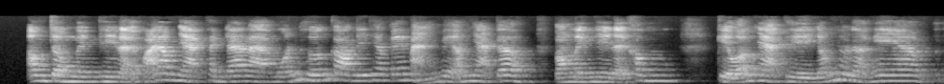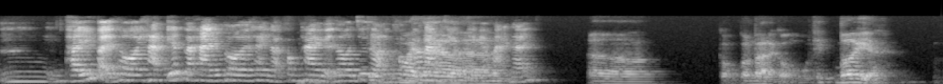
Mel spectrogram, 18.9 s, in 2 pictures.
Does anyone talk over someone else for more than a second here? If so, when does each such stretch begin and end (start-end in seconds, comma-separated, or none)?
13.1-14.4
